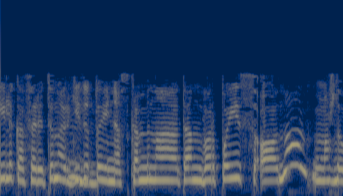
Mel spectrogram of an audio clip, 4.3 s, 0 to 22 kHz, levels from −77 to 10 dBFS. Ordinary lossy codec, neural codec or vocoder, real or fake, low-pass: MP3, 24 kbps; none; real; 5.4 kHz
